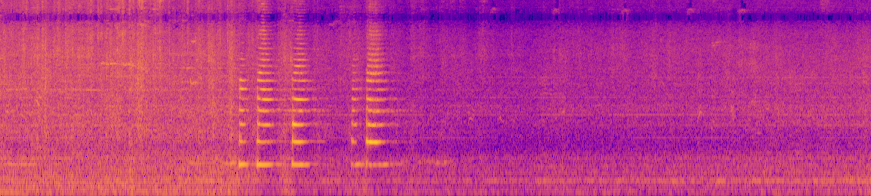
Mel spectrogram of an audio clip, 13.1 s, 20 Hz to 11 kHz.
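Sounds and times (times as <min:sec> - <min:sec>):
train rumbling: 0:00.0 - 0:13.0
train horn toots: 0:03.4 - 0:06.1.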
